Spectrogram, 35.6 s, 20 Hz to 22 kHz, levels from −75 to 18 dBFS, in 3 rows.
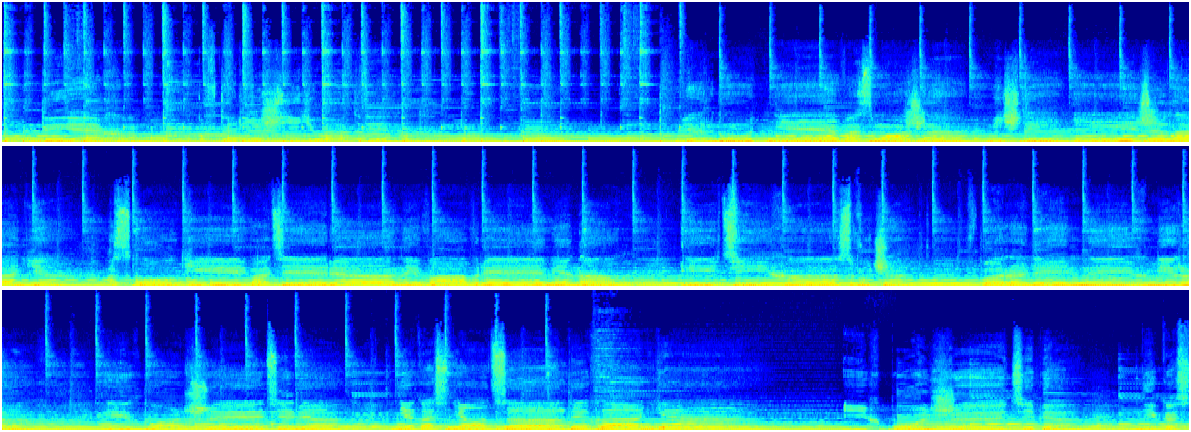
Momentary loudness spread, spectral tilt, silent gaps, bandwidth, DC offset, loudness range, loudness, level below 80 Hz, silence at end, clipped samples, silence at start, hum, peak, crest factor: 4 LU; -6 dB/octave; none; over 20 kHz; under 0.1%; 3 LU; -17 LUFS; -24 dBFS; 0 s; under 0.1%; 0 s; none; -2 dBFS; 14 dB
